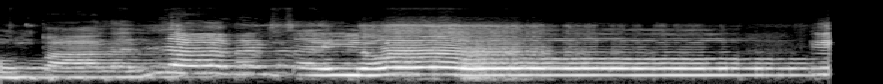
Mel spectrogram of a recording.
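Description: A woman singing a slow song into a handheld microphone, holding long notes with vibrato. A new phrase begins just after the start, and one long note is held through the second half.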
